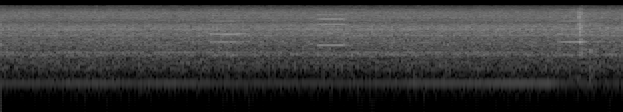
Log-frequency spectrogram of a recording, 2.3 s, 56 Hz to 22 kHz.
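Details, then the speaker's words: Beast X AR7200BX flybarless unit with HobbyWing ESC, before throttle calibration: constant thin electronic beeping on power-up, ESC in error mode with no throttle signal. "now you'll notice it's gonna power up my beast X and now we just have this annoying beeping sound right now"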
